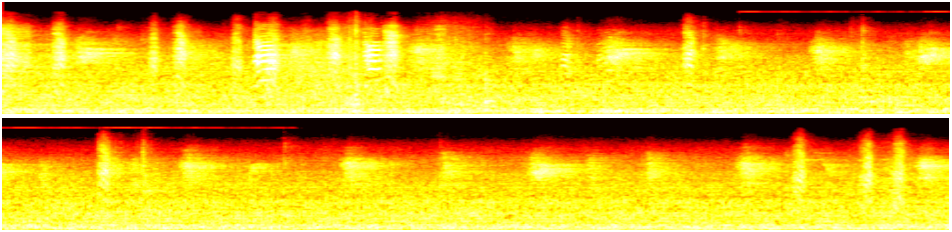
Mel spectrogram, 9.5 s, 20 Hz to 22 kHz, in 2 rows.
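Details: Zebra finch family of parents plus three juveniles and three new fledglings in a large cage, April 14, 2023. Rapid run of nasal chirps and squeaks at the start, then steadier scattered chirping over low hum.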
